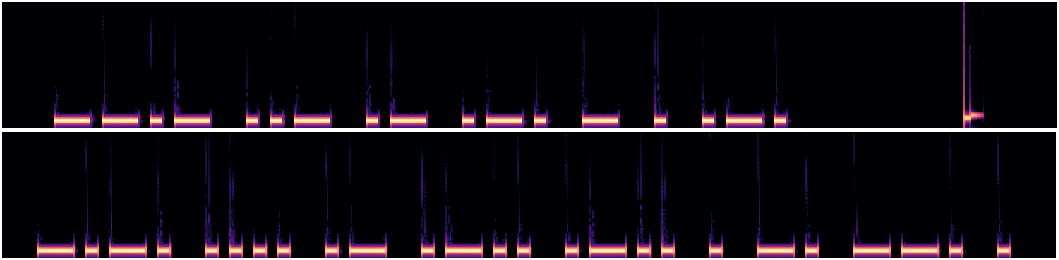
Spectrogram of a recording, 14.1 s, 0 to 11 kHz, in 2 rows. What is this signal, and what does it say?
Morse code, heard as a keyed tone, about 15 wpm, 700 Hz. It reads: QUARTER CHALLENGE
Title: Sentences from Top 1300 Words - New Word Drill Alt - 15wpm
